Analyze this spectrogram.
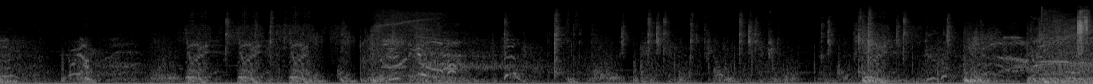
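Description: Video game punches, hits and whooshes sound in quick bursts.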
